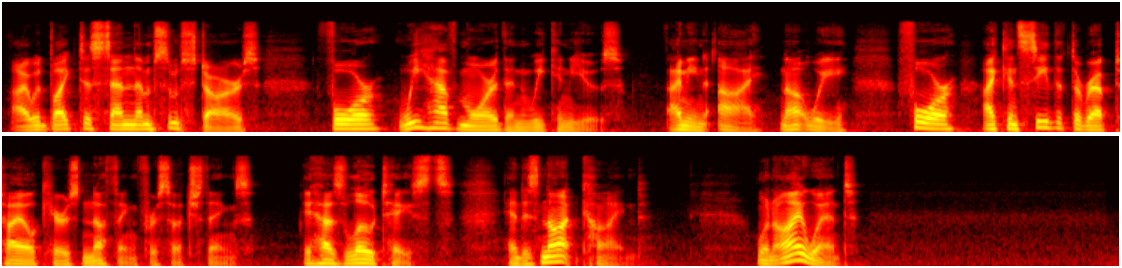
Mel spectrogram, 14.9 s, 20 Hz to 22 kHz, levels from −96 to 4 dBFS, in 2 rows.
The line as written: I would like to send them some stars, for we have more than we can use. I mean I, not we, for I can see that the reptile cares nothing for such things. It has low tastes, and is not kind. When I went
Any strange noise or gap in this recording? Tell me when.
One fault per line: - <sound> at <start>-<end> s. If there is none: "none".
none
